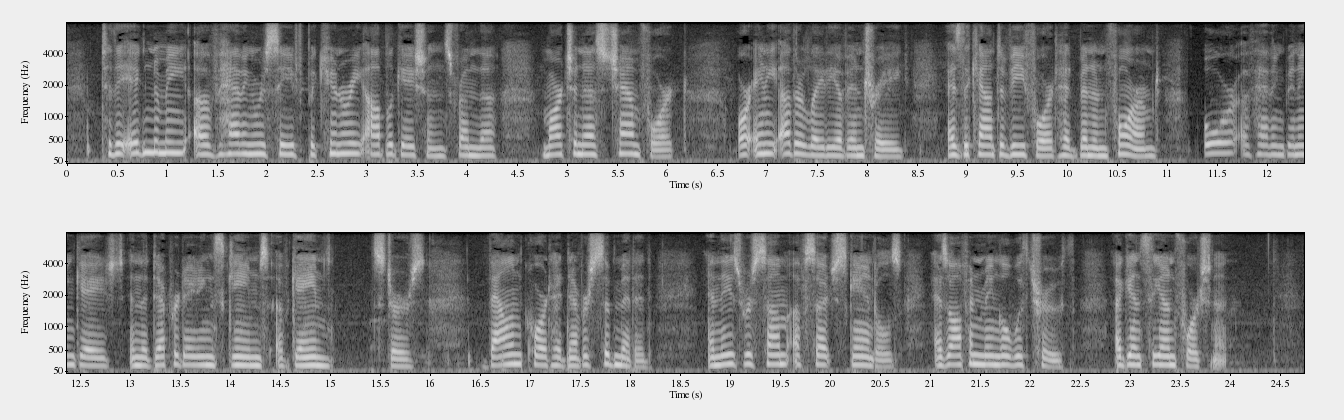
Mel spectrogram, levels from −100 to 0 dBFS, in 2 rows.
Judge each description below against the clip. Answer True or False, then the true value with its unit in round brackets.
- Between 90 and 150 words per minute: True (135 wpm)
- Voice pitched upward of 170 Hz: True (185 Hz)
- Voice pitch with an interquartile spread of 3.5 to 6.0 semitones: False (2.9 semitones)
